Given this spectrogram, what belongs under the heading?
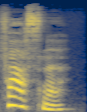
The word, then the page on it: fastener: British English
